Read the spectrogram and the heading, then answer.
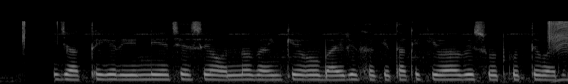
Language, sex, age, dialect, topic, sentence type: Bengali, female, 18-24, Western, banking, question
